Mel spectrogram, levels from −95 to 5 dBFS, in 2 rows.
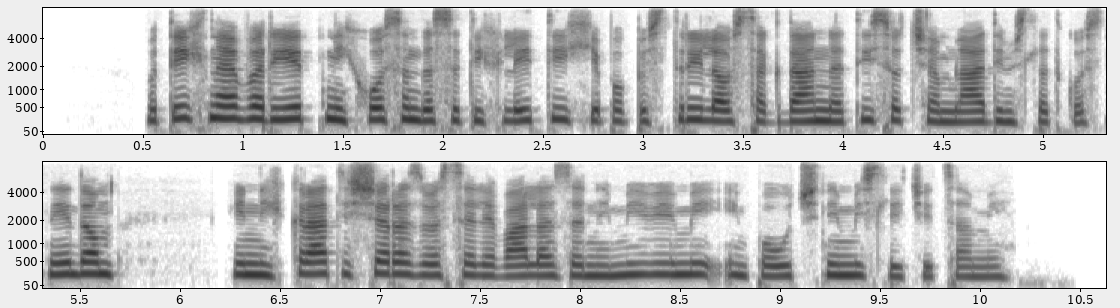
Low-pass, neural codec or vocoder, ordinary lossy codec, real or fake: none; none; none; real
